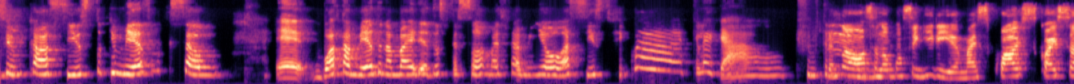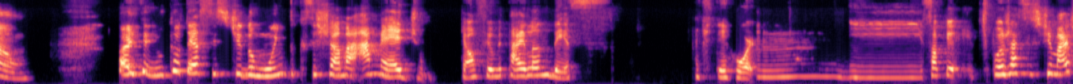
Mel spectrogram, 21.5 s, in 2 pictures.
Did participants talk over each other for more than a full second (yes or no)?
no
